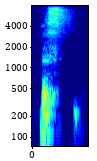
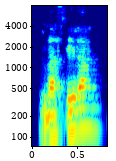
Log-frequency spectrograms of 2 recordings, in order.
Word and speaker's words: Bastida: Bastada, right? I'm sorry, Your Honor. Bastada. Bastille, yeah. How do you pronounce the first name? The end part of the last name? Bastida.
